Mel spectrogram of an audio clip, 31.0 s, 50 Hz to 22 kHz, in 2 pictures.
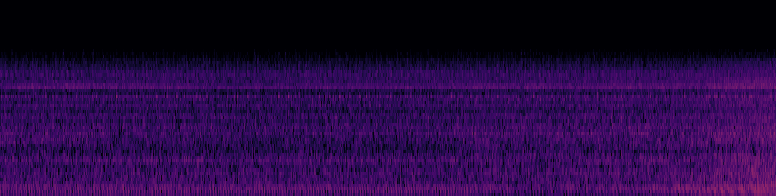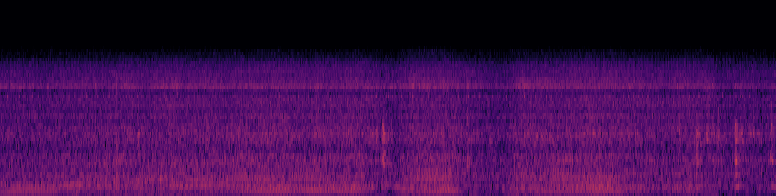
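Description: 1997 Lexus LX450's 4.5-litre inline-six idling steadily, then pulling away at a crawl over a rutted dirt trail. From about halfway through, the engine gets louder and its note rises and falls as it works over the ruts.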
